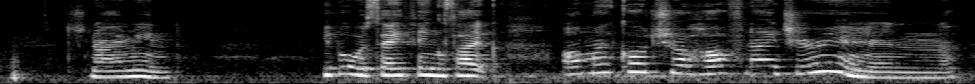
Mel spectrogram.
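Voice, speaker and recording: With a darkish, somewhat high voice that swings widely in pitch, a young woman chats at a moderate pace while doing her makeup. She's a beauty vlogger in a casual get-ready-with-me video, candid and full of fillers, with slight background noise.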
